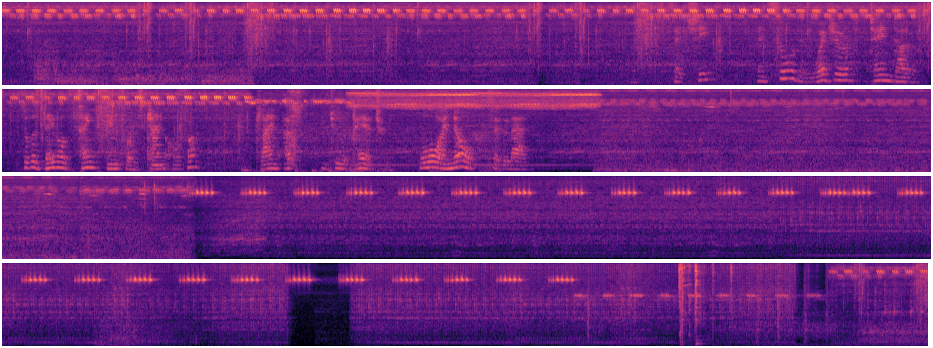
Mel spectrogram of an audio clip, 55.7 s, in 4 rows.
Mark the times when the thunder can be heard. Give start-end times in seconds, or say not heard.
0.5-3.8, 18.9-21.4, 43.1-44.8.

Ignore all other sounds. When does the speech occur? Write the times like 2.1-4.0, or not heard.
9.4-22.0.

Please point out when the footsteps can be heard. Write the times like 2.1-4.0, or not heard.
not heard.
